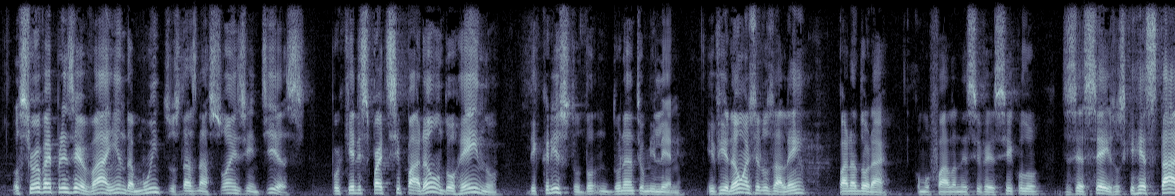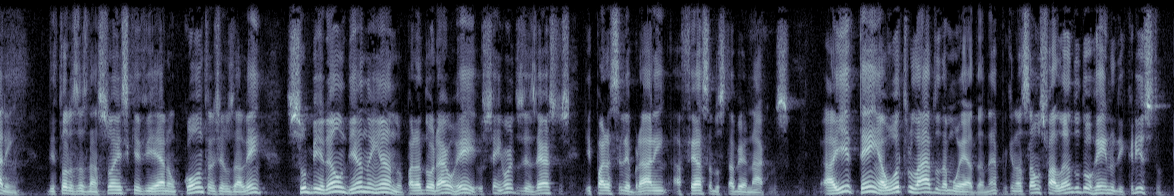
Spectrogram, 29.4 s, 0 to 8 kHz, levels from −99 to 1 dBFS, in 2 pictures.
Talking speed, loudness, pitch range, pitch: 160 wpm, -22 LUFS, 100-145 Hz, 115 Hz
